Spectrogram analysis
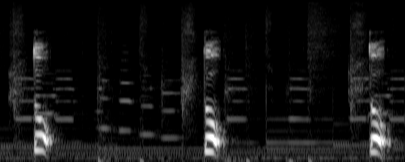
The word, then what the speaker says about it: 또: The third one is to, to, to. Now this is to, and it means again in Korean.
